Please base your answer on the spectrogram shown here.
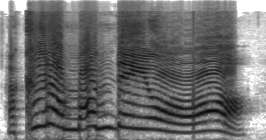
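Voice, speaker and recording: A woman voicing a nagging, sharp-tongued older mother-in-law who scolds with contempt. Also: high voice, expressive, slow pace. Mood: annoyed.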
